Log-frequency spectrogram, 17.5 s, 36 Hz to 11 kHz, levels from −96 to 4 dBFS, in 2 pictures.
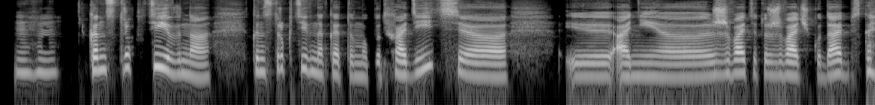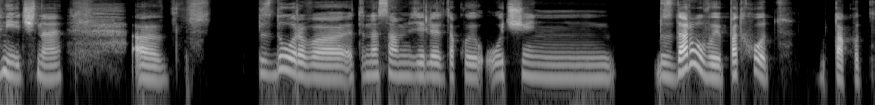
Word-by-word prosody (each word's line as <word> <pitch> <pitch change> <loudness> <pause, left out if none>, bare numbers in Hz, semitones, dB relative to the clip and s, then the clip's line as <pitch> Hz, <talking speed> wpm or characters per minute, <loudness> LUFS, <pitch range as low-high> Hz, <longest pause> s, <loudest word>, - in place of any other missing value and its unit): Мгм. 215 0 -13 0.3
Конструктивно 240 - +3 0.4
конструктивно 230 -1 -1
к 195 - -11
этому 175 -3 -6
подходить, 210 - +2
а 175 -3 +2 0.6
и, 175 0 -3
а, 175 - +5
не 175 0 -2
э 170 +1 -1
жевать 210 +3 +6
эту 200 -2 -6
жвачку, 185 -1 +3
да, 190 +4 +5
бесконечно. 180 -5 0 0.7
А, 150 -3 -3
вс 145 - -27 0.9
здорово. 180 -8 -4
Это 175 - -13
на 185 0 -7
самом 185 -2 -1
деле 175 -1 -6
такой 170 0 -10
очень 160 -3 -3 0.4
здоровый 180 - +2
подход, 190 +7 -3 0.6
так - - -2
вот, - - -14
180 Hz, 100 wpm, -23 LUFS, 170-210 Hz, 0.9 s, жевать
